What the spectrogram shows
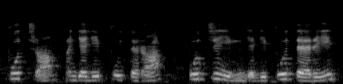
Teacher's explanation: Anaptiksis ialah menurut Dewan Bahasa dan Pustaka, anaptiksis ialah penyisifan vokal di antara dua konsonan untuk menyederhanakan struktur kata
